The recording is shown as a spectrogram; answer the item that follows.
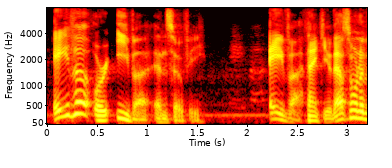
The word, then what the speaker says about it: Ava: Ava, thank you. That's one of those, like, it's spelled the same.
